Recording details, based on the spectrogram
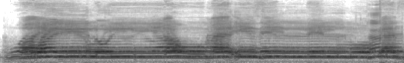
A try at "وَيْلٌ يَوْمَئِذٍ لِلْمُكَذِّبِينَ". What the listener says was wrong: لا لا لا لا لا، يومئذ للمكذبين وقفش عليها، ده إدغام بدون غنة. إدغام بدون غنة.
